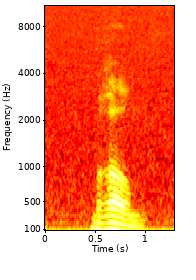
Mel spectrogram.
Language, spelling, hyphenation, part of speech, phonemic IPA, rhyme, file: Dutch, broom, broom, noun, /broːm/, -oːm, Nl-broom.ogg
- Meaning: bromine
